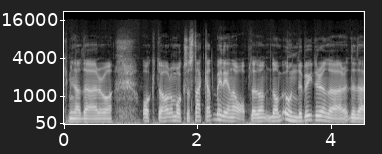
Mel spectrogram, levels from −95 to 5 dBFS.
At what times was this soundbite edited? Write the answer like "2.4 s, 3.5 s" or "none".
1.1 s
